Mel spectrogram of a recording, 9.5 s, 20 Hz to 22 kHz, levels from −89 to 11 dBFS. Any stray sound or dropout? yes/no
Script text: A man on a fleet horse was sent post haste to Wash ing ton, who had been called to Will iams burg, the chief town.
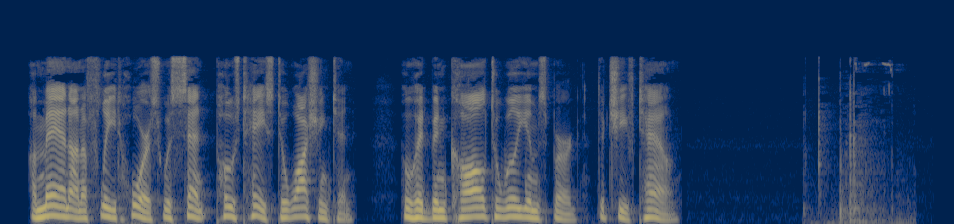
yes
